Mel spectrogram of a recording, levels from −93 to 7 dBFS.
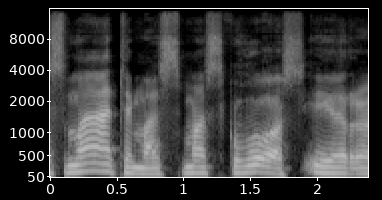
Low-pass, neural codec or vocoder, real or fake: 14.4 kHz; codec, 44.1 kHz, 2.6 kbps, SNAC; fake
